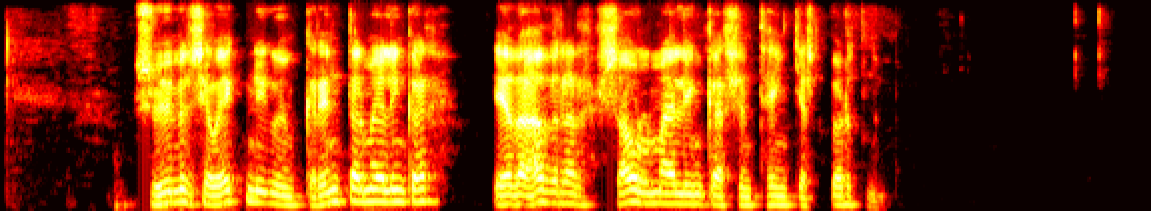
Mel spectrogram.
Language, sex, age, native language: Icelandic, male, 80-89, Icelandic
